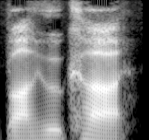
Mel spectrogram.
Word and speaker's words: bajika: Nature does her best to protect the jungle, for always, on the edges, bamboo, and bajika, pronounced bahuka, vie with each other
